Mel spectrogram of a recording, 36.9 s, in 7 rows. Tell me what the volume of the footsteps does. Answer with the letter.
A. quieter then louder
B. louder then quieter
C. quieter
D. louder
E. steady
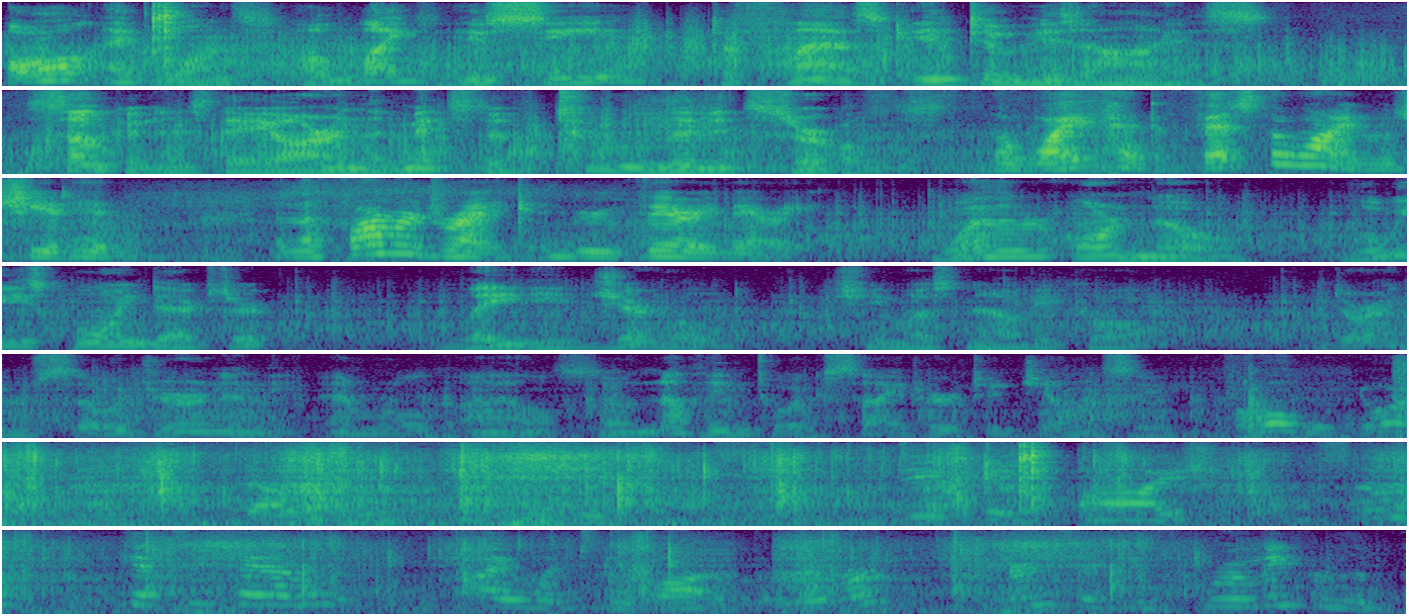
C.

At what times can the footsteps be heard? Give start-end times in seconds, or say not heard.
25.6-36.5.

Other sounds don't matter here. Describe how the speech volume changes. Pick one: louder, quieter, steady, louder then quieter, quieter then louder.
quieter.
